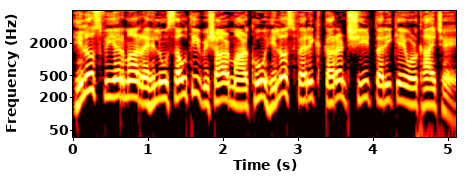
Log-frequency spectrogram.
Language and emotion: Gujarati, neutral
